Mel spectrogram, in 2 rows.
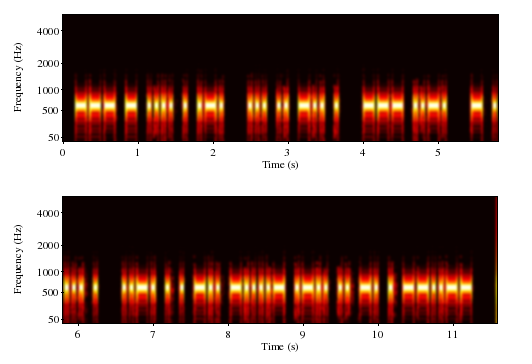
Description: Morse code, heard as a keyed tone, about 25 wpm, 600 Hz. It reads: OTHER SIDE OF THE FEED-LINE,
